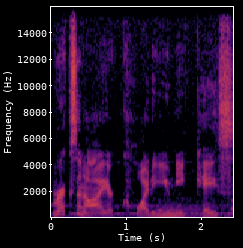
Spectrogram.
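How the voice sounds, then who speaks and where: A woman voicing a calm, composed young female companion in a video game, explaining things in a measured way. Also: medium pitch, close to an everyday voice. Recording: game dialogue with music. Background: game music.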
